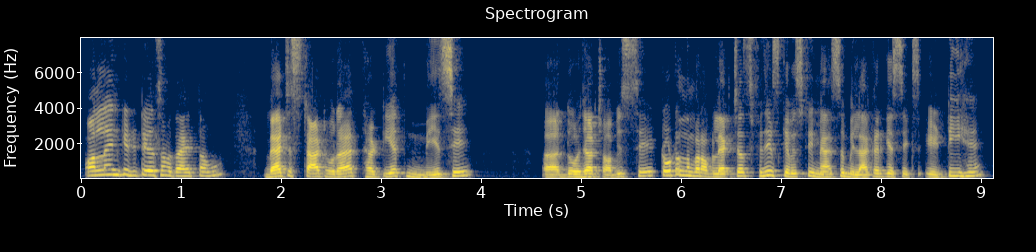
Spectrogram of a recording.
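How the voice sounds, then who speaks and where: A male chemistry teacher talking earnestly to exam students, giving coaching advice and slipping English phrases into his Hindi. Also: high-pitched.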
